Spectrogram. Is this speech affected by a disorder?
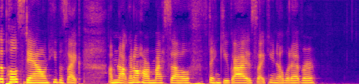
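No.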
